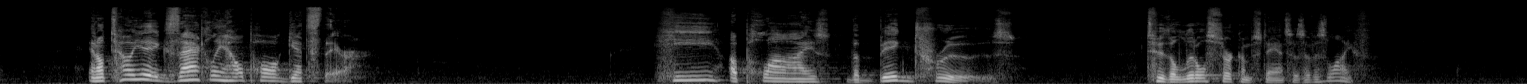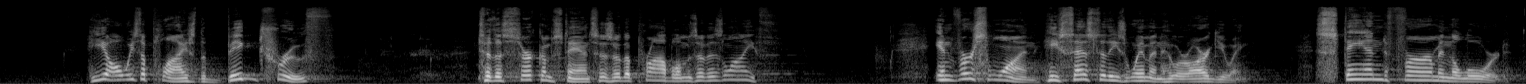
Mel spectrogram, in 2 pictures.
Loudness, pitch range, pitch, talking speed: -23 LUFS, 140-205 Hz, 170 Hz, 100 wpm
